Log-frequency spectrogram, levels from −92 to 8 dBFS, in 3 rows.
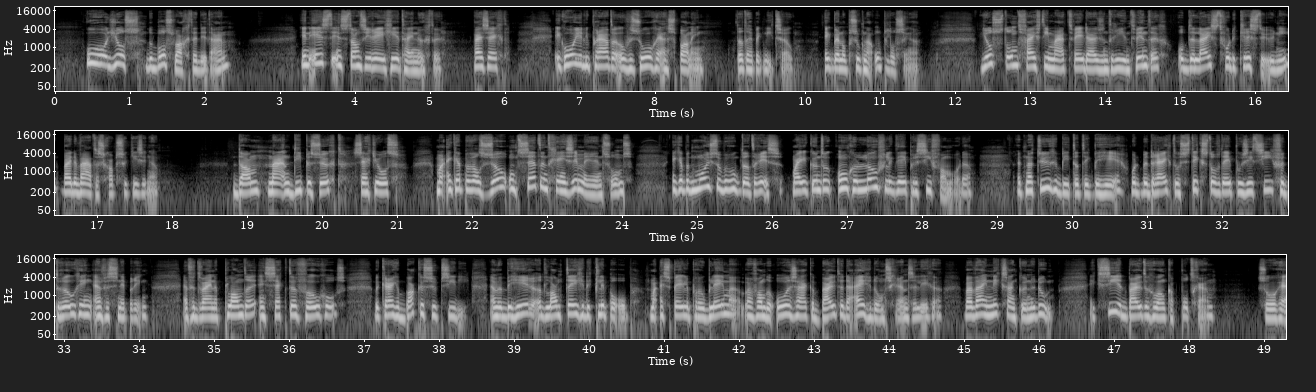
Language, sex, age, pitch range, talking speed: Dutch, female, 20-39, 195-230 Hz, 165 wpm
